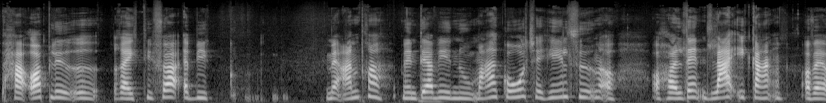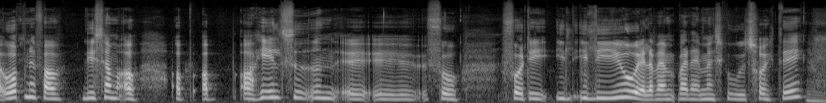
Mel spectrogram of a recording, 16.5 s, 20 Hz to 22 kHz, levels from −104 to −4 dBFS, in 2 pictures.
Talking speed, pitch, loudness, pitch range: 190 wpm, 220 Hz, -30 LUFS, 200-245 Hz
